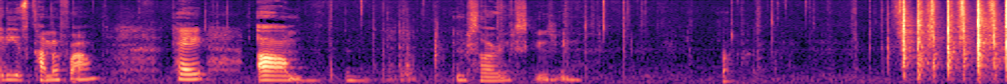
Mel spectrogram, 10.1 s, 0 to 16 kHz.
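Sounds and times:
cards shuffled by hand: 8.4 - 10.0.

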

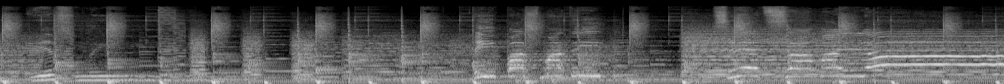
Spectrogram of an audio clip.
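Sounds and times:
synthesizer chords: 1.6 - 8.7
drum machine beat: 3.2 - 9.6.

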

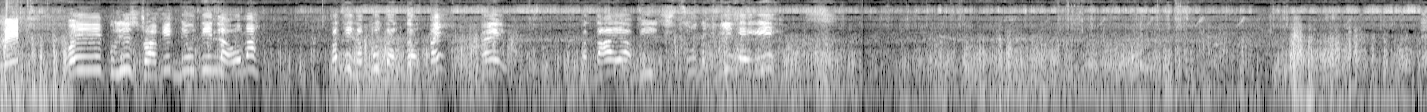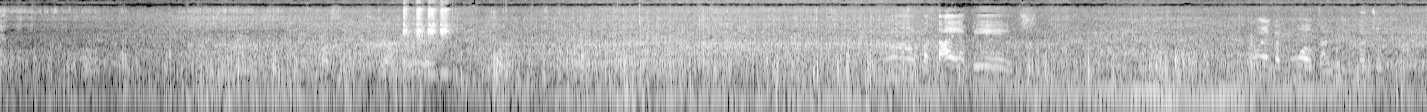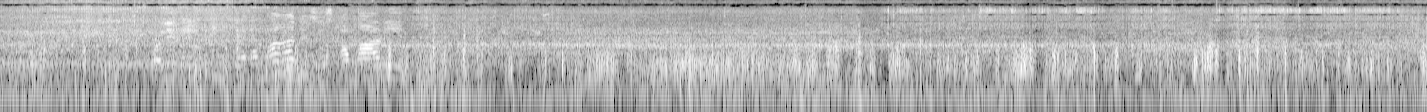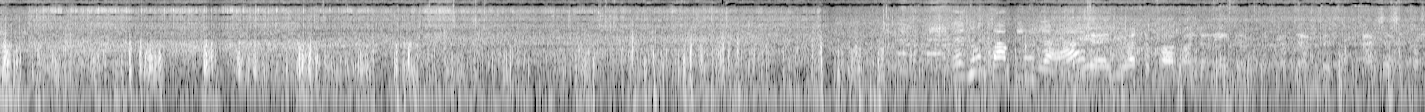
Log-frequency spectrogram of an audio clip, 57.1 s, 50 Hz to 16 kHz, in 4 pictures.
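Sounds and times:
traffic: 0.0 - 57.0
vehicle engine running: 0.0 - 57.0
wind rushing over microphone: 0.0 - 57.0.

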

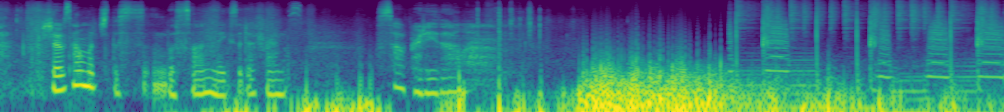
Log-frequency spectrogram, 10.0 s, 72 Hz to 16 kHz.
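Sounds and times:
wind rumble on microphone: 0.6 - 10.0.

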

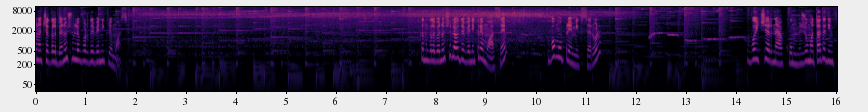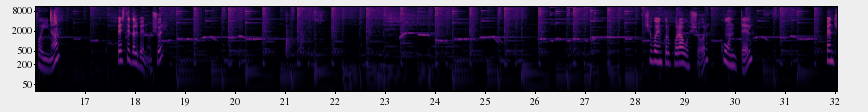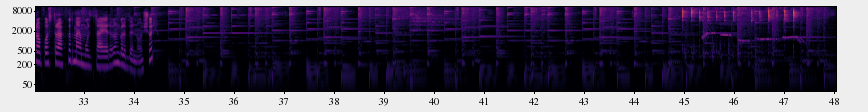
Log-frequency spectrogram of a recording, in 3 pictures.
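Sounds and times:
repeating bass line: 1.6 - 12.2
stand mixer whisking: 1.8 - 12.0, 45.0 - 47.3
music with rhythmic bass line: 34.9 - 48.0
light tapping beat: 45.0 - 47.5.

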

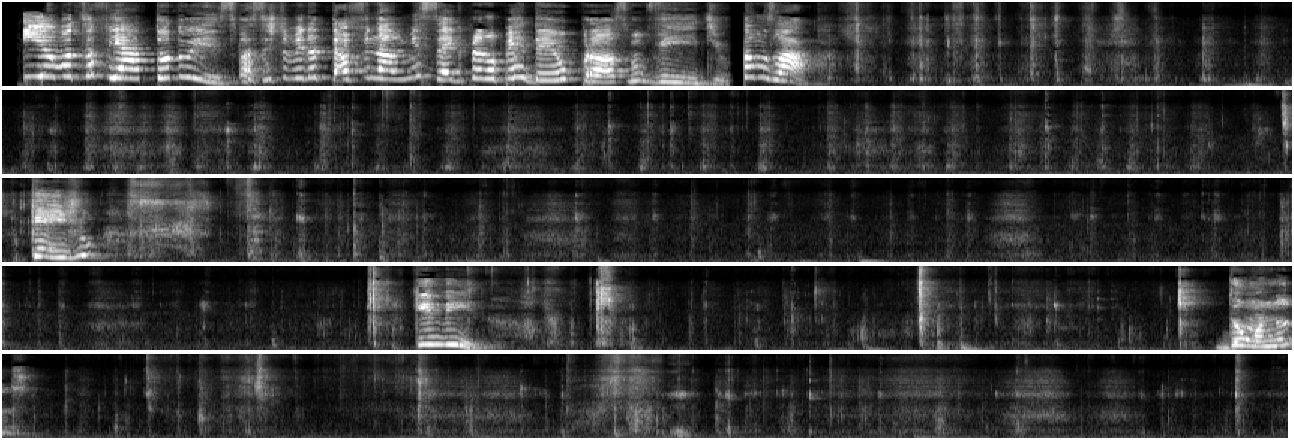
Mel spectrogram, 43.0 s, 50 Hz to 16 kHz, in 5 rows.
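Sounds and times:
mouth chewing wetly: 5.6 - 33.9, 34.6 - 42.9.

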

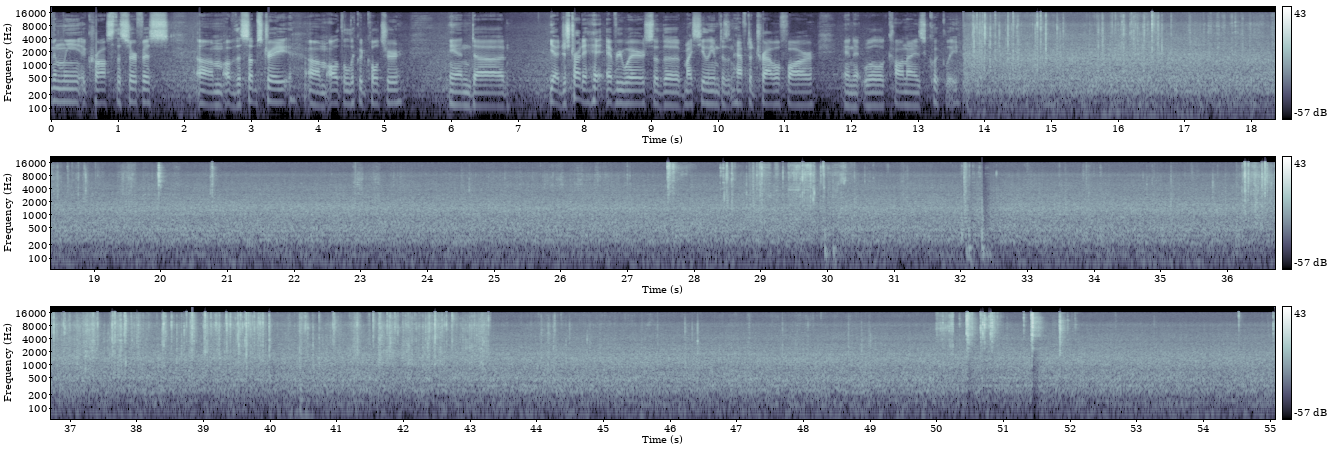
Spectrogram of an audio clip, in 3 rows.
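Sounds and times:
rushing fan noise: 0.0 - 55.0
plastic bag crinkling: 13.7 - 20.0, 27.7 - 30.6, 36.1 - 45.0.

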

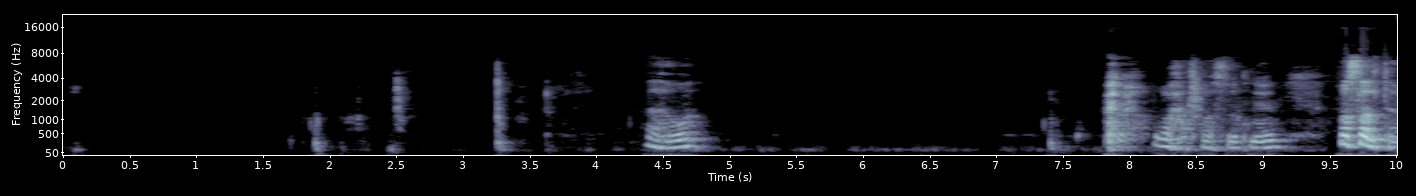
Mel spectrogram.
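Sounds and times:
man speaking: 8.1 - 10.0.

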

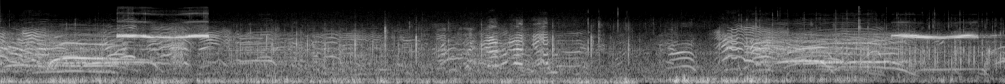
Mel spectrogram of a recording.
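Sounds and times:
voices calling and shouting: 0.0 - 10.0.

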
